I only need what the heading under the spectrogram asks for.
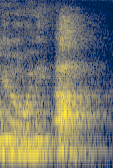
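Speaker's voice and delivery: ordinary delivery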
